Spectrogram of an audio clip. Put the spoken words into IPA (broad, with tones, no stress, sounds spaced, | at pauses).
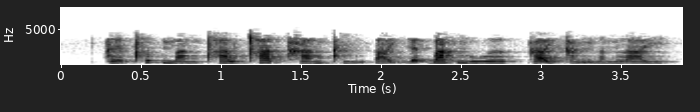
t̪ ɛ˨˩ t̪ʰ ə˦˥ p̚ m a˨˩ n t̪ʰ a˧ w t̪ʰ a˦˥ t̚ x a˨˦ n t̪ʰ i˧˩ ŋ ʔ a˧˩ j ŋ ɛ̰˧˨ ɓ a˦˥ k̚ n u˧ ə̯ | k a̰˧˥ j k a̰˧˨ ŋ n a˨˦ n l a˧ j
